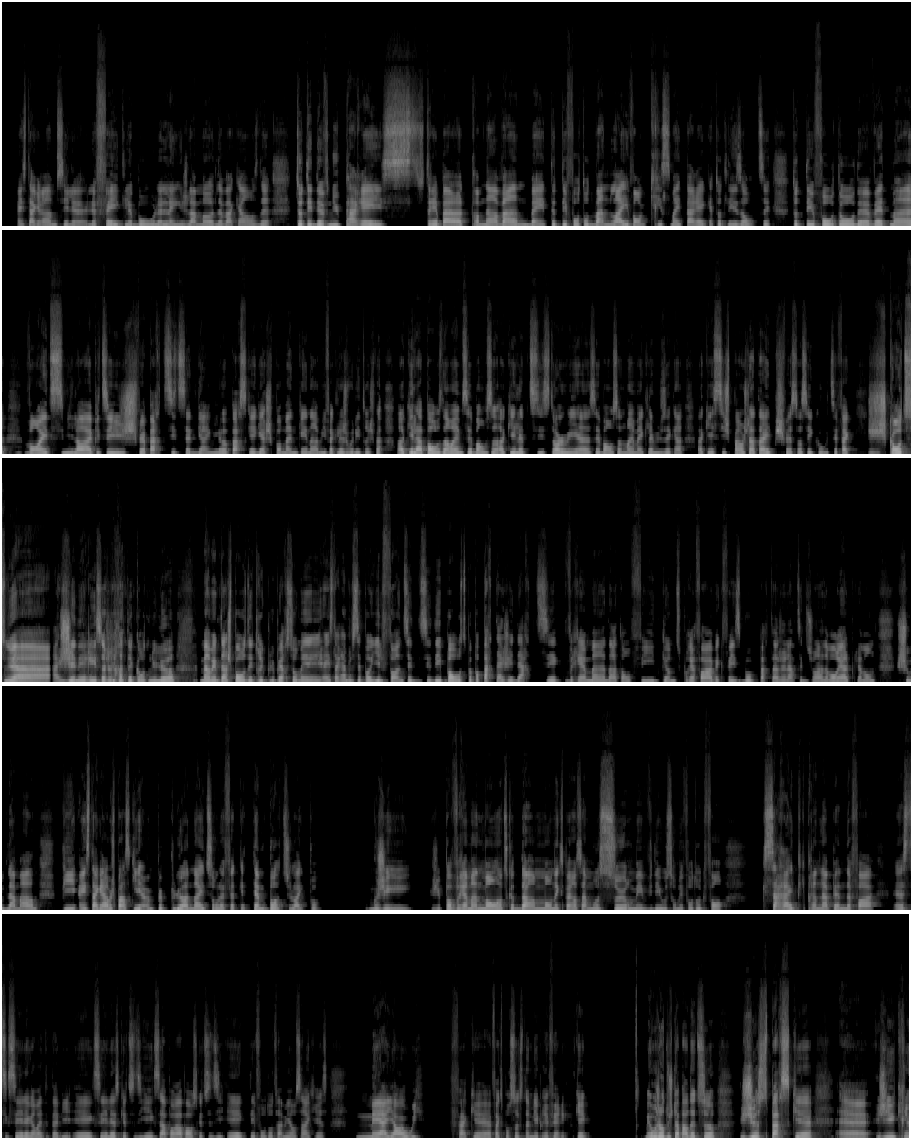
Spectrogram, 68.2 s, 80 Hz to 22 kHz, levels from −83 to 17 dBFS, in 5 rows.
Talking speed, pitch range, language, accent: 255 wpm, 95-125 Hz, French, Canadian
